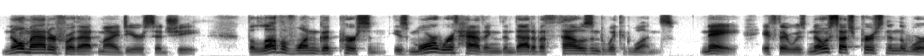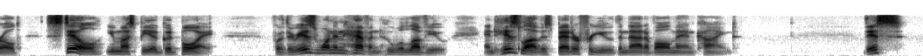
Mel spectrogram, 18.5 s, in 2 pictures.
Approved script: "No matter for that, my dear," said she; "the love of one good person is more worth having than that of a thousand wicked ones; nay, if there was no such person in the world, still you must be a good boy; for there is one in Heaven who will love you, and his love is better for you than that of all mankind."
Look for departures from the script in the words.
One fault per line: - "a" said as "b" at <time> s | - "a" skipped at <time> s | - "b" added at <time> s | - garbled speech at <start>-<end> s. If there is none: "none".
- "This" added at 17.9 s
